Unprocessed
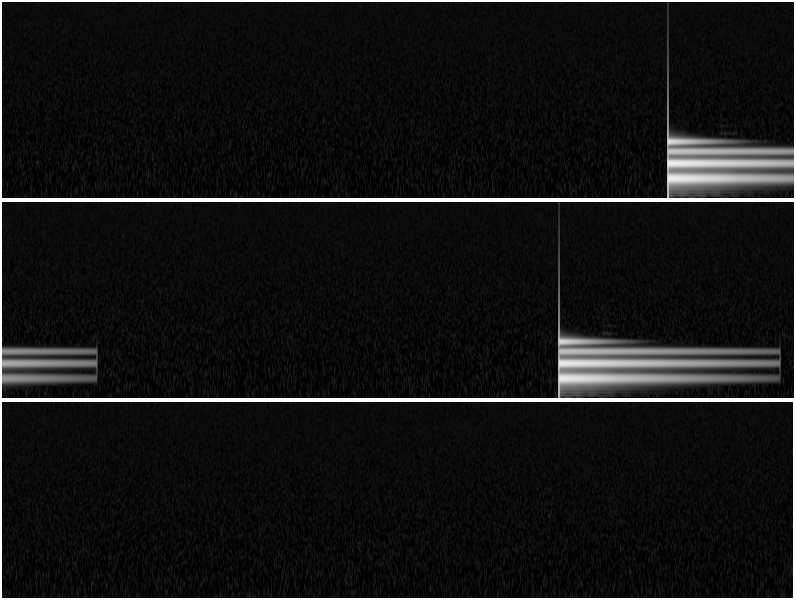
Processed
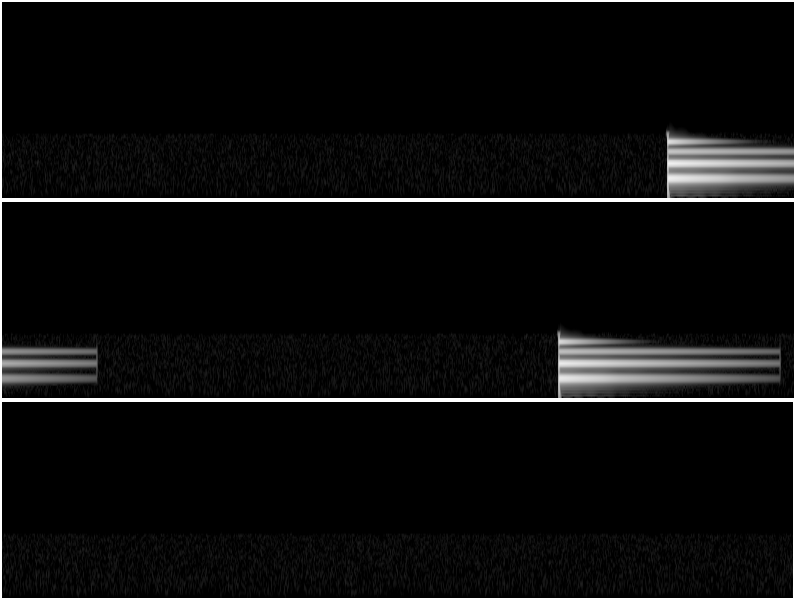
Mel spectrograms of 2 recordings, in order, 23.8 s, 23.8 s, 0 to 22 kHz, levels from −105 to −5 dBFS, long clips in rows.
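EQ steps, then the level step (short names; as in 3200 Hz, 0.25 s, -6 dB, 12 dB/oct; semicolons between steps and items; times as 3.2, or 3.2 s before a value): HPF 58 Hz; brick-wall FIR low-pass 1500 Hz; -1.0 dB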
